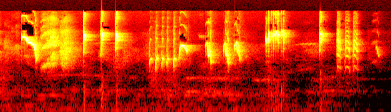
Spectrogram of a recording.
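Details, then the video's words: Crimson sunbird, known locally as kolibri ninja, in full song mixed with borrowed prinia, sparrow and chick notes: rapid high-pitched jumble of slurred whistles, ticking rattles and short buzzy trills in quick succession, clear with no other sounds. "Kolibri Ninja (Konin) Gacor Isian Ciblek, Gereja, Anak Ayam"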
